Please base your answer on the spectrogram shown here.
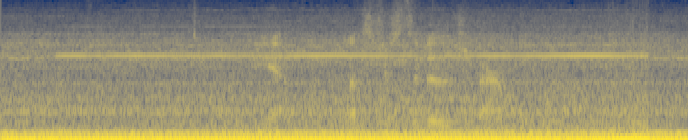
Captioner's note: alarm sound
